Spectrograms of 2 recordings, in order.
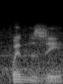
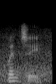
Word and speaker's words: Quincy: Mr. Coleman is from Quinsey. Qu I ny Quinzy. Quinsey Evans fouling one back. There's a Quinzy Massachusetts and a Quincy Illinois, but I never heard anybody pronounce Mr. Adams name as John Quinsey Adams. I always thought it was John Quincy.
